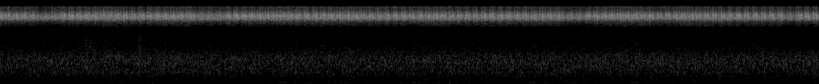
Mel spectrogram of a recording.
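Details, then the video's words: Male crickets stridulating, rubbing one wing's toothed vein against the other, in a steady, very high, shimmering trill that never pauses, with a dense chorus filling the air and no other sounds. "Most relaxing cricket sound for 8 hours"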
